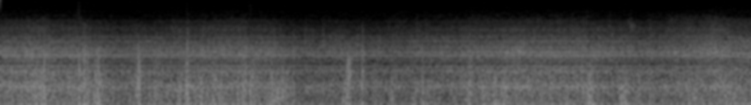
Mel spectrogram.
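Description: A scooter engine hums steadily while riding.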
